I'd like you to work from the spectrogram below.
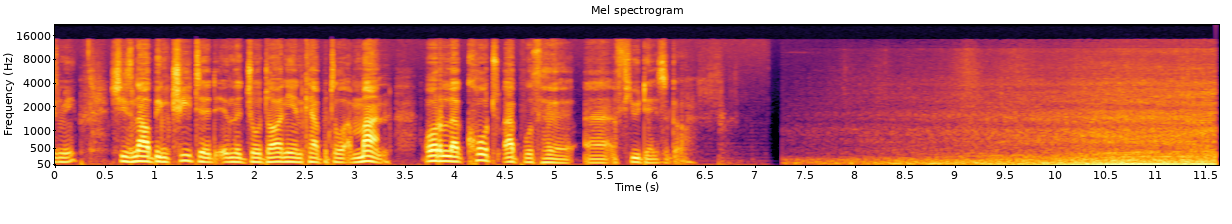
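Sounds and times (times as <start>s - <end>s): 
speech: 0.0s - 6.6s
broad hiss of traffic noise: 7.3s - 11.6s
car driving through city streets of Amman: 7.3s - 11.6s.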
